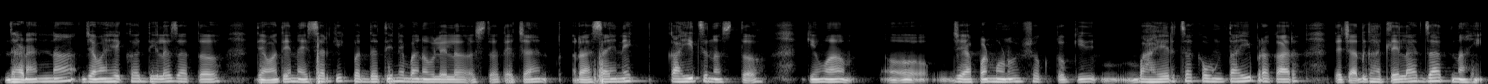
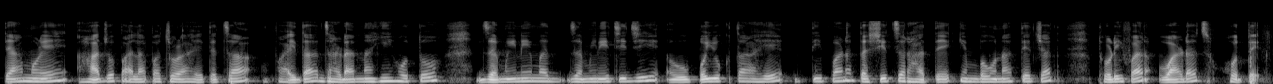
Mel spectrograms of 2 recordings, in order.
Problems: none marked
